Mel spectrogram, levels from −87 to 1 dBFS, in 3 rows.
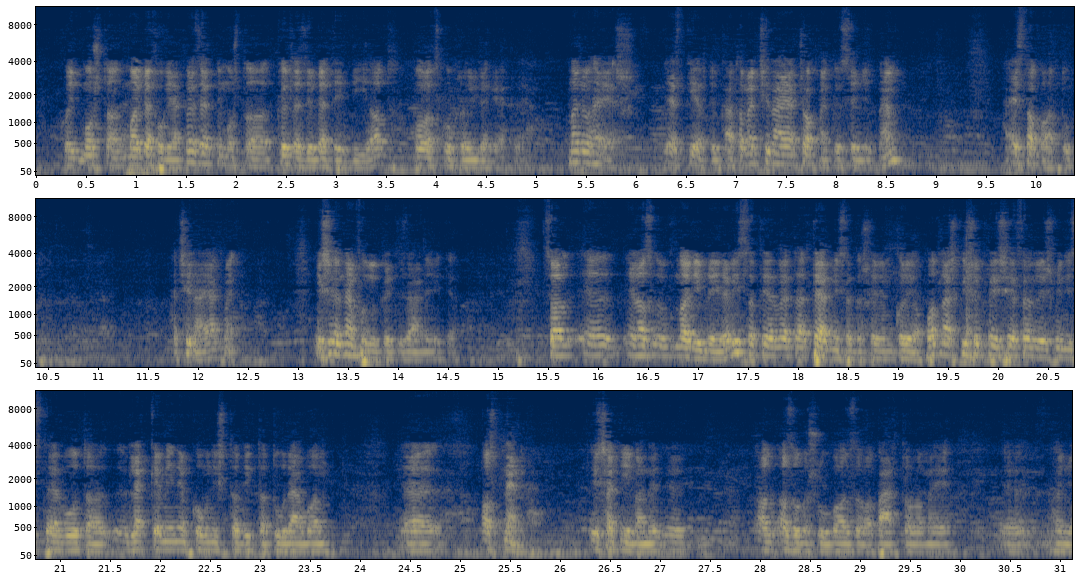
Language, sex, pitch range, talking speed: Hungarian, male, 100-120 Hz, 120 wpm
